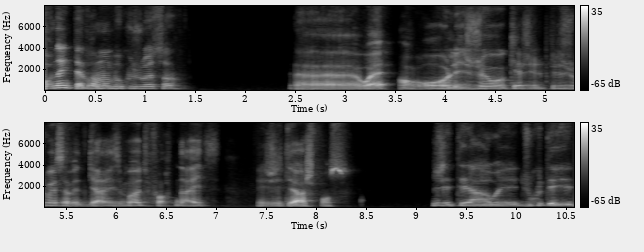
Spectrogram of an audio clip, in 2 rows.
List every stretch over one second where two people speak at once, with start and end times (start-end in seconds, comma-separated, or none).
none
